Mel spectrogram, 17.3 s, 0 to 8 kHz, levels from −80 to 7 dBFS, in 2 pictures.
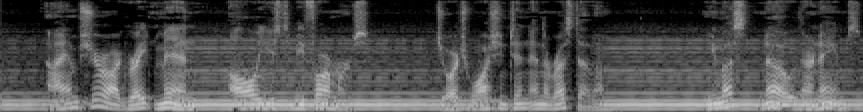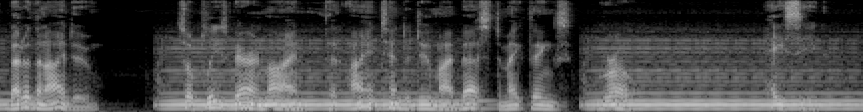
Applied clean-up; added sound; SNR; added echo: none; Bowed string instrument; -1 dB; none.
